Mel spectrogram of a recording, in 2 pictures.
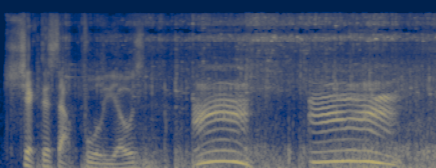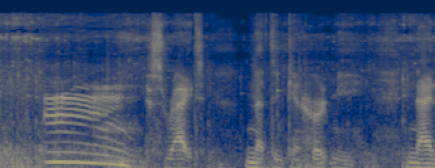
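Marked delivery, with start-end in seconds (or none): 1.9-5.8 loud, high straining grunts; straining grunts while lifting; straining hum. Pretend. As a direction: push hard with high loud hums. Straining to smash building.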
